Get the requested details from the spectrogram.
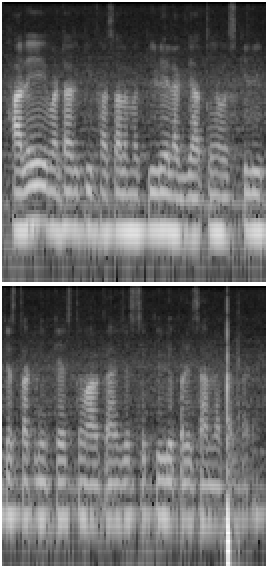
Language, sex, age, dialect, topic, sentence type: Hindi, male, 18-24, Awadhi Bundeli, agriculture, question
